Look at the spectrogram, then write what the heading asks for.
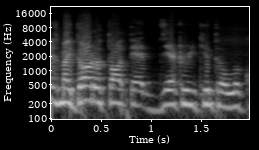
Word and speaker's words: Zachary Quinto: So anyway, the guy that plays Spock, Zachary Quinto, is that how you pronounce his name?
